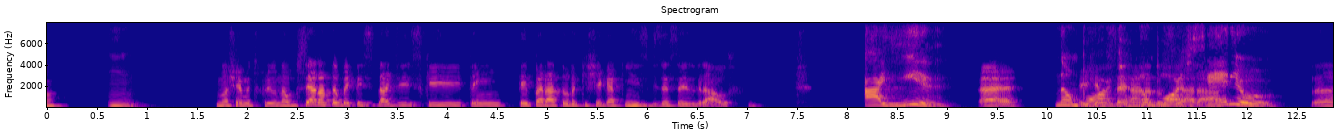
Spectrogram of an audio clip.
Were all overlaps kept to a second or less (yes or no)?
no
